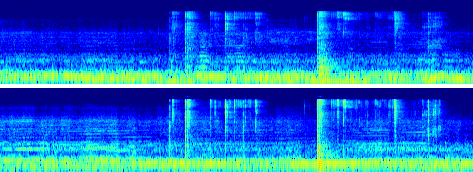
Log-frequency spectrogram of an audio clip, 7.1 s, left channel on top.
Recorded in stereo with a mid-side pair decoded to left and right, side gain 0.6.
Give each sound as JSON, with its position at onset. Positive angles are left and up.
{"t": 2.5, "sound": "chewing", "azimuth_deg": -55, "distance_m": 1.0}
